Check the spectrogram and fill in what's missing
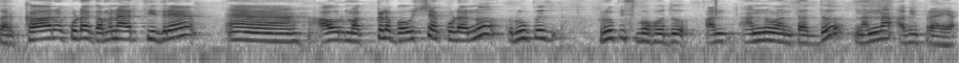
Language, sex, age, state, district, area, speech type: Kannada, female, 45-60, Karnataka, Vijayanagara, rural, spontaneous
